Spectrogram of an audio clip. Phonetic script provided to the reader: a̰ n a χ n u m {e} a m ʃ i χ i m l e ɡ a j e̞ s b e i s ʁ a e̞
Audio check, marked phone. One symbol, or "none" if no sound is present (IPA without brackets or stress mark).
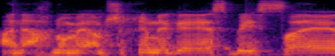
e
